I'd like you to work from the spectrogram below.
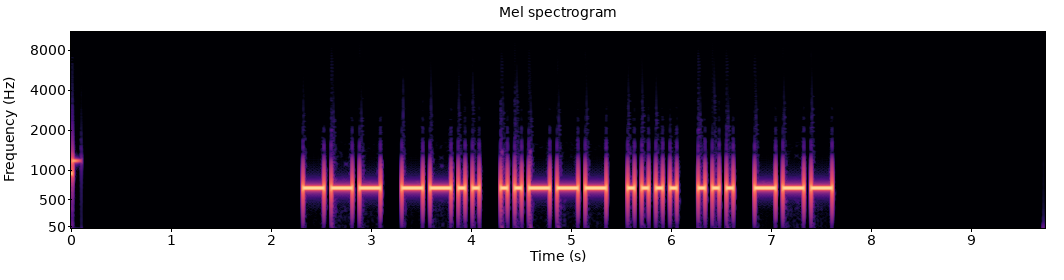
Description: Morse code, heard as a keyed tone, about 17 wpm, 700 Hz. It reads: OZ2HSO
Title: DXCC-100 Call Signs - 6 Characters - 17wpm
